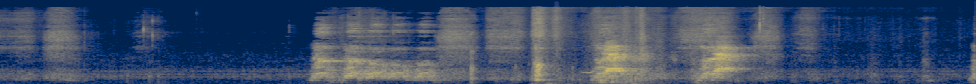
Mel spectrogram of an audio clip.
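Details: Dog barking in uneven bursts after a quiet start, with two louder, sharper barks near the end and softer breathy noises in between.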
